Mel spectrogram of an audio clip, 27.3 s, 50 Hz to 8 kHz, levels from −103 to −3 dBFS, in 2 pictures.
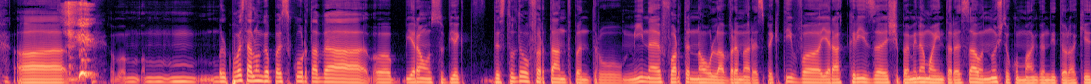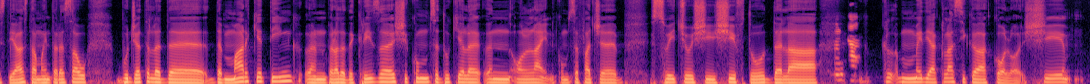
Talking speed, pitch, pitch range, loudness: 145 wpm, 120 Hz, 110-130 Hz, -23 LUFS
